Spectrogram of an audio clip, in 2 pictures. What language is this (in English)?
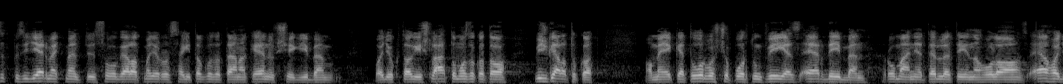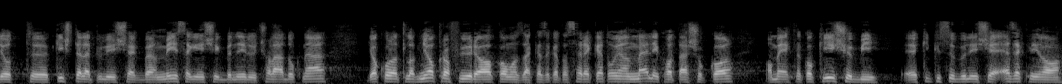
Hungarian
